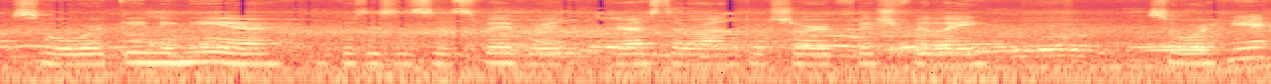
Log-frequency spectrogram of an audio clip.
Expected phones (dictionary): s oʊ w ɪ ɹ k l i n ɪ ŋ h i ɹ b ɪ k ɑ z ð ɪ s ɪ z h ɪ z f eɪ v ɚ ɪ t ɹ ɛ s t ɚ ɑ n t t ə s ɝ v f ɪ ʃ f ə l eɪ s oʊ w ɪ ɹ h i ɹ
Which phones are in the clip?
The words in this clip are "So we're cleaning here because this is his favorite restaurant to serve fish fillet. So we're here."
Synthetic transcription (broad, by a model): s oʊ w ɪ ɹ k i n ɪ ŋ h i ɹ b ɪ k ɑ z ð ɪ s ɪ z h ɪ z f eɪ v ɚ ɪ t ɹ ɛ s t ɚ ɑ n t t ə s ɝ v f ɪ ʃ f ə l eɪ s oʊ w ɪ ɹ h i ɹ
